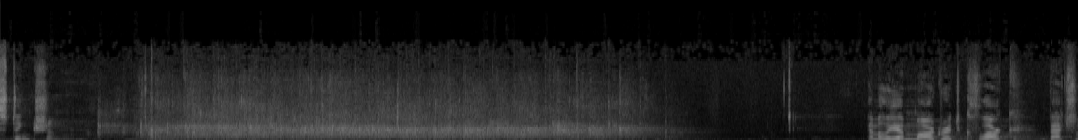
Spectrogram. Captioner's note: applause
